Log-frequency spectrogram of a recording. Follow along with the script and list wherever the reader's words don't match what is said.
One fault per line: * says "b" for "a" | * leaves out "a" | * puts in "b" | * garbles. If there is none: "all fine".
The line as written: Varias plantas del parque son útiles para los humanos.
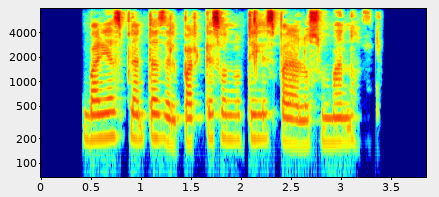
all fine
